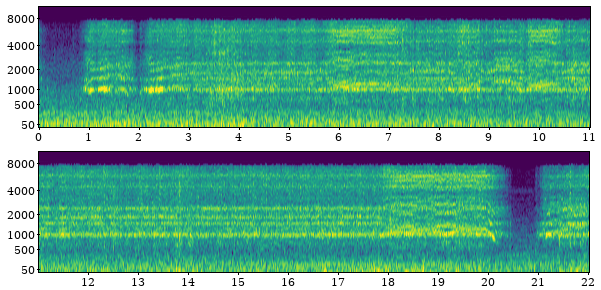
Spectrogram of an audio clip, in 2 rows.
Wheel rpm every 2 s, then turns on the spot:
50, 130, 160, 160, 160, 160, 160, 160, 160, 160, 60.
none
